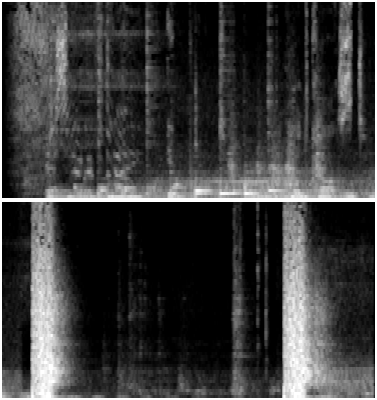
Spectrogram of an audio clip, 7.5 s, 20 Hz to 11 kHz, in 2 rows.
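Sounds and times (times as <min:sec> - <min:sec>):
speech: 0:00.4 - 0:04.5
gunshots at a shooting range: 0:04.0 - 0:04.5, 0:06.6 - 0:07.1.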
